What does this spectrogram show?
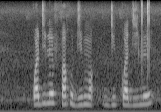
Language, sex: Tswana, female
